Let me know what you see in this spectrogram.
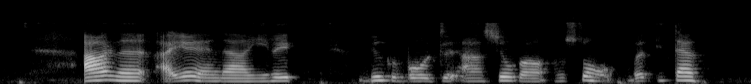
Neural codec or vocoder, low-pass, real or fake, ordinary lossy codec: codec, 16 kHz, 1 kbps, X-Codec, HuBERT features, trained on balanced general audio; 7.2 kHz; fake; Opus, 32 kbps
